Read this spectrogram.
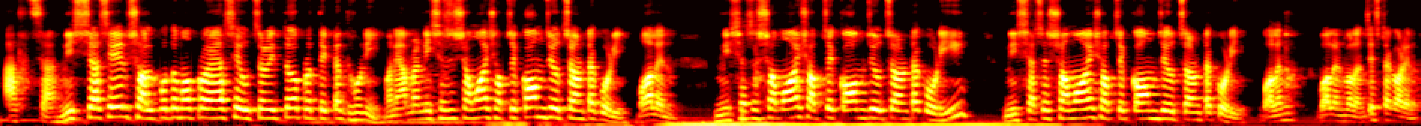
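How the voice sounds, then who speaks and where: Middle-aged male teacher for a live online class, fairly high and very bright, who drills questions and urges students on. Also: a little fast. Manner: repeats questions and coaxes students to answer. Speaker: Bengali grammar teacher.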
